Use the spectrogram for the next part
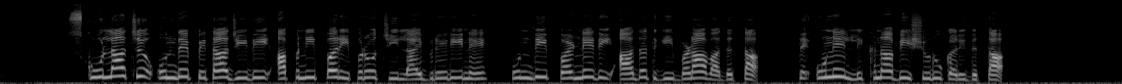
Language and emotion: Dogri, neutral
